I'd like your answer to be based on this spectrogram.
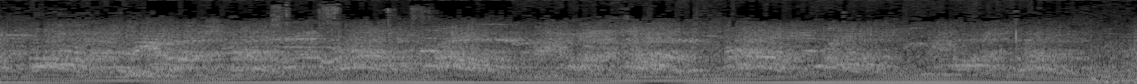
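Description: Protesters in a park chanting an anti-draft slogan, a large crowd voicing a loud rhythmic chant in unison that repeats steadily, dense and continuous.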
